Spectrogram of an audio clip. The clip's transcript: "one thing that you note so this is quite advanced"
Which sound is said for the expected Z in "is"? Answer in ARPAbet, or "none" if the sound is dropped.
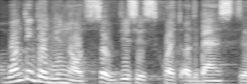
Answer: S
